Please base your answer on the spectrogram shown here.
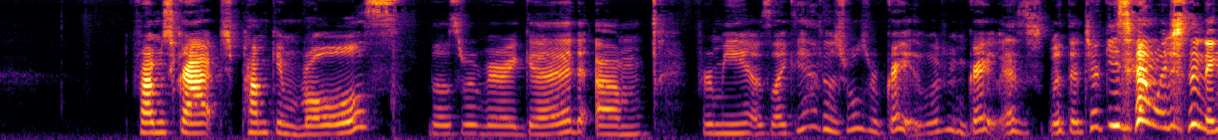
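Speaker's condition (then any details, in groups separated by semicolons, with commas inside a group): No condition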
